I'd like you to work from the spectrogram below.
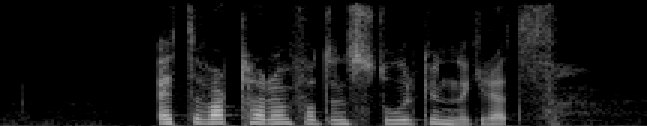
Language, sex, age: Norwegian, female, 22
